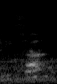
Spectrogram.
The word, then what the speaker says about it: Naiza: But it's not pronounced like that. It's pronounced Naisa. Like the I is an E and the Z is an S. I'm Mexican. So it's like in Spanish it's Naisa.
